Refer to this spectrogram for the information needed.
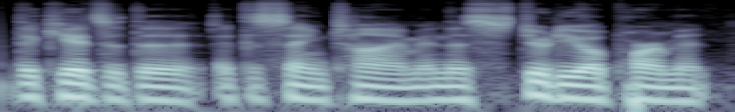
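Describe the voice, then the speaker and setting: Fields: man, middle-aged, low clear voice, slow measured. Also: no room sound. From Iran. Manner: measured, steady, with frequent fillers and restarts. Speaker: interview guest; executive coach. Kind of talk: candid personal storytelling.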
